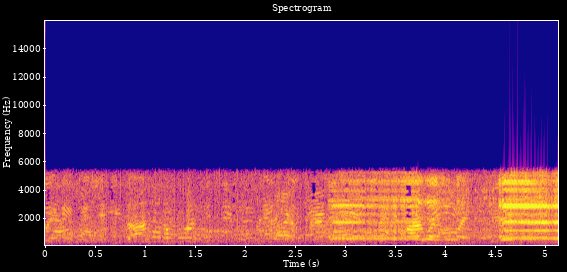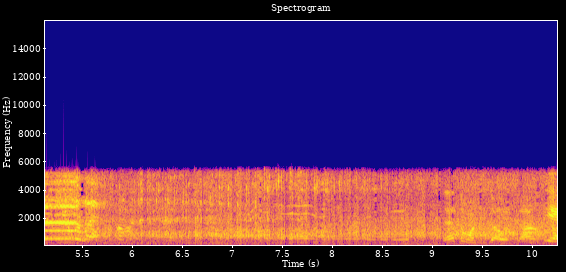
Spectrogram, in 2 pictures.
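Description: Car horn honked twice, two steady blasts of about a second each, under a second apart, over passing traffic.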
